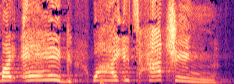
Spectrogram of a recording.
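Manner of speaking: very high-pitched, very slow, drawn-out yell. Narrator reading a story, a character sees his egg hatching: shouting. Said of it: "shouted Horton".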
